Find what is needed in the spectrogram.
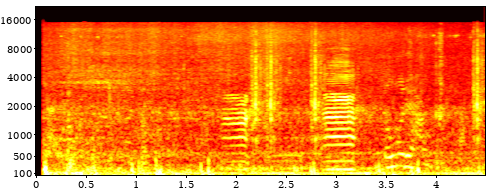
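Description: Short nasal honking animal calls, two flat-pitched ones about two and three seconds in and a brief gliding one near the end, over a low steady rumble.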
